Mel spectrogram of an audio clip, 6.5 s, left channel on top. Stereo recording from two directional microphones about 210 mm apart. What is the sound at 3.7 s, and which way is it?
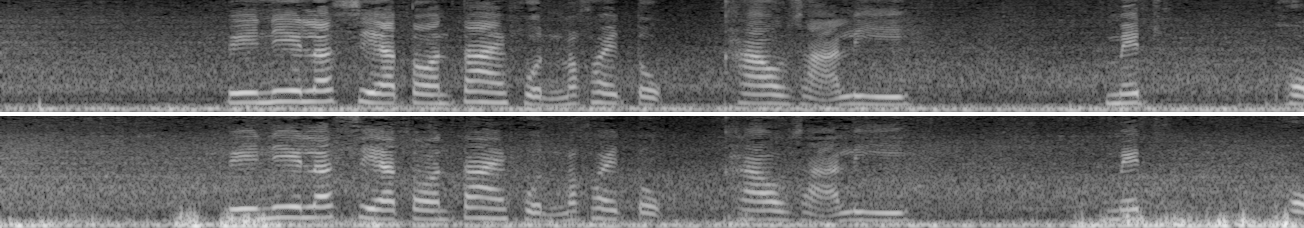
Speech, 20° left (ahead or behind).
